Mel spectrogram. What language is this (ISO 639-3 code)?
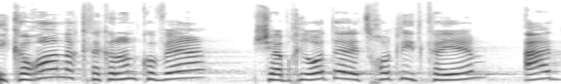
heb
